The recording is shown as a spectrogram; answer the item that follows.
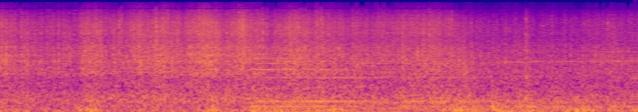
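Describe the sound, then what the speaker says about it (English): Heavy morning rainstorm at the EAA AirVenture Oshkosh airshow grounds, a loud, dense roar of rain with low rumbling underneath, steady throughout with no talk. "That's the Saturday morning storm."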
